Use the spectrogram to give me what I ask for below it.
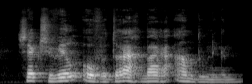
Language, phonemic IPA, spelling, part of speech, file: Dutch, /ˌsɛksyˈwel ovərˈdraɣbarə ˈandunɪŋə(n)/, seksueel overdraagbare aandoeningen, noun, Nl-seksueel overdraagbare aandoeningen.ogg
- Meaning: plural of seksueel overdraagbare aandoening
